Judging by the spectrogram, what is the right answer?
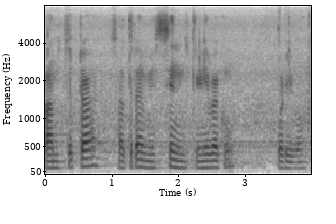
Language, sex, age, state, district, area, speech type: Odia, male, 45-60, Odisha, Kandhamal, rural, spontaneous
